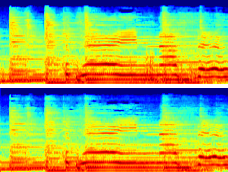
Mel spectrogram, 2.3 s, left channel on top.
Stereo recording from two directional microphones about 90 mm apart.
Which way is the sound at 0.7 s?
45° left (ahead or behind).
